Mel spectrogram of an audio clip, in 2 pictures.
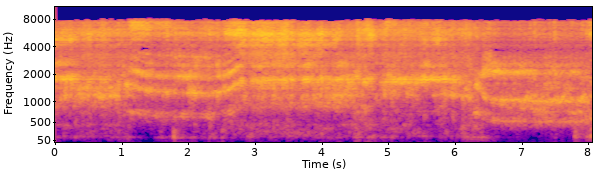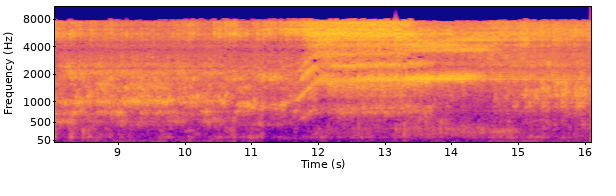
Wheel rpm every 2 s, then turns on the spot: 220, 200, 230, 160, 110, 120, 210, 230.
none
